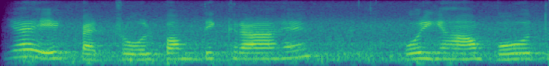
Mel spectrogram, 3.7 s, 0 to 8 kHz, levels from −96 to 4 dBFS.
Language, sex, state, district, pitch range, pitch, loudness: Hindi, female, Punjab, Pathankot, 220-240 Hz, 230 Hz, -17 LUFS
